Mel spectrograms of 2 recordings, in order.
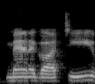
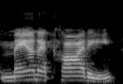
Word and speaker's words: manicotti: sort of signature dish is um managati or as americans say manicotti um i've definitely said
